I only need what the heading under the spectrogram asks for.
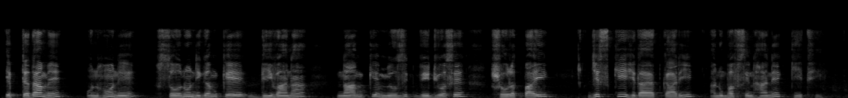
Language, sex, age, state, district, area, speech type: Urdu, male, 18-30, Delhi, South Delhi, urban, read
